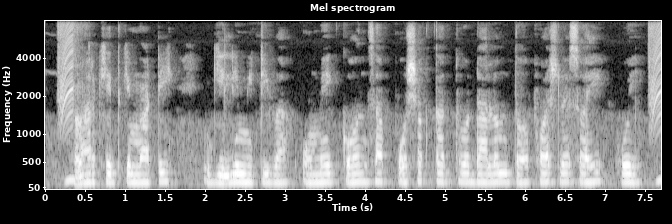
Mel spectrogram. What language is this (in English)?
Bhojpuri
